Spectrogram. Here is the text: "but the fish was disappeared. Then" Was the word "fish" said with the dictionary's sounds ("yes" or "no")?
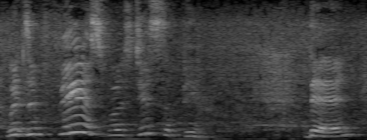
no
